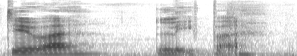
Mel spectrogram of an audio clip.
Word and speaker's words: Dua Lipa: How is Dua Lipa pronounced? Dua Lipa.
